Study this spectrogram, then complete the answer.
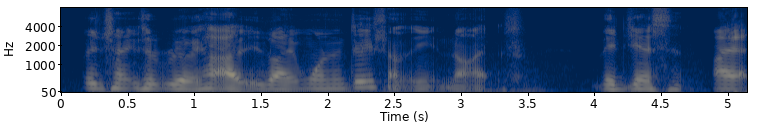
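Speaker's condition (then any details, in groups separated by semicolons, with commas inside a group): Cerebral palsy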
